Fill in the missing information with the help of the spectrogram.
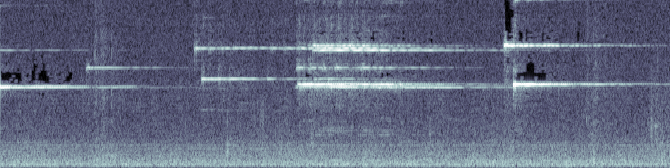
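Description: Sparse, very high chime-like tones in a contemporary ballet score: a new note sounds about every second or two, each ringing on and slowly fading, sometimes two or three together, the loudest about three and five seconds in. Quiet.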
